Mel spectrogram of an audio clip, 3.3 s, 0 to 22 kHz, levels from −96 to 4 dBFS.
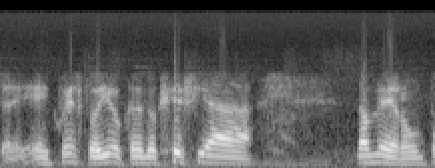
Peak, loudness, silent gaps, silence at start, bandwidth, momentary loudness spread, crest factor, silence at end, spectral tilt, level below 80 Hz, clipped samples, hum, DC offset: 0 dBFS; -14 LUFS; none; 0 s; 16 kHz; 14 LU; 14 dB; 0.05 s; -7 dB/octave; -54 dBFS; under 0.1%; none; under 0.1%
